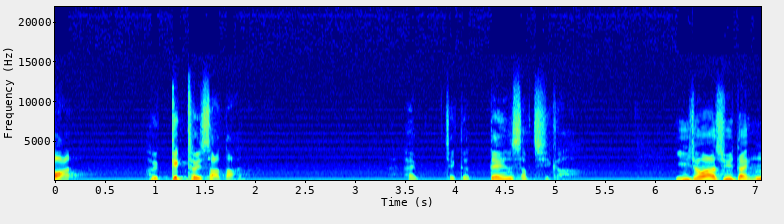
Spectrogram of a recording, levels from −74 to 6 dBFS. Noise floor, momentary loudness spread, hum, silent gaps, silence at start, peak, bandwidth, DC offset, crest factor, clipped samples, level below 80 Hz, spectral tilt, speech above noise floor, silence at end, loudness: -48 dBFS; 21 LU; none; none; 0 s; -2 dBFS; over 20 kHz; under 0.1%; 24 dB; under 0.1%; -50 dBFS; -4.5 dB/octave; 25 dB; 0 s; -23 LUFS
